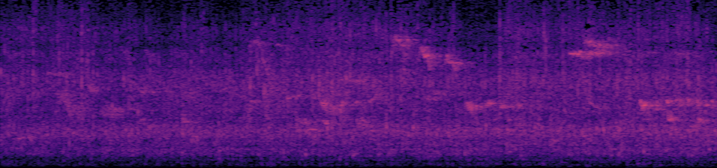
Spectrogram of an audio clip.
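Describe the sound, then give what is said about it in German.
A soft, steady babbling of a forest brook heard very faintly from inside a cave, water trickling continuously at low volume, with a few faint high chirps drifting in the background. No voices. “Du hörst noch ganz leise das Plätschern des Baches.”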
